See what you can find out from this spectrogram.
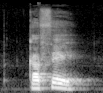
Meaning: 1. café; coffee shop 2. pub, bar 3. snackbar
- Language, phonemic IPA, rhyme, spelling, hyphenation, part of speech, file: Dutch, /kaːˈfeː/, -eː, café, ca‧fé, noun, Nl-café.ogg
